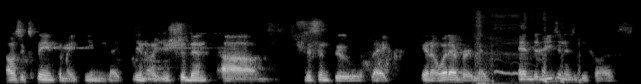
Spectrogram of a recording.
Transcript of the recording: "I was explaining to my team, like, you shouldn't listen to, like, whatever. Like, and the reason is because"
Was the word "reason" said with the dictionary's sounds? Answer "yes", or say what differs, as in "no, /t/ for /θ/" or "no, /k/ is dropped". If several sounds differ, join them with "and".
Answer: yes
